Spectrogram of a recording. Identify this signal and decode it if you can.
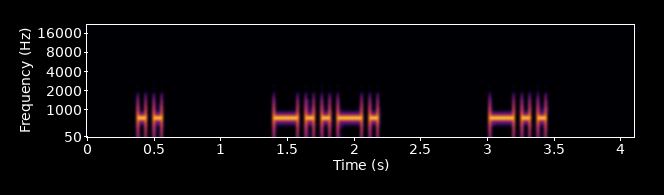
Morse code, heard as a keyed tone, about 20 wpm, spaced as for 8 wpm, 700 Hz. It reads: I/D
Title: 178 Lesson 29e - Slash - Three Characters 20wpm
